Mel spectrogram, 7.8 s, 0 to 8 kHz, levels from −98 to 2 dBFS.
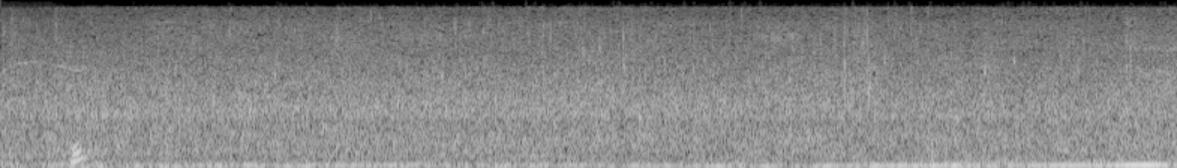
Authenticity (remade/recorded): recorded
